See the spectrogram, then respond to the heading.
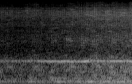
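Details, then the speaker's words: Mk2 Triumph Stag at operating temperature after ignition timing and balancing of the standard Zenith Stromberg carbs, fast-idle choke backed off. The idle is steady and even with no misses, hunting or knocks: a normal smooth idle. "And as you can see, it's pretty blooming smooth. If I take you to the back of the car, you should, through my microphone, be able to hear a nice smoot"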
